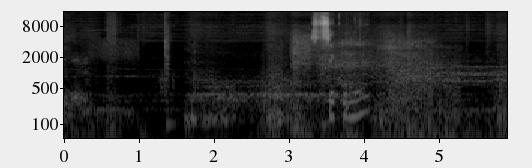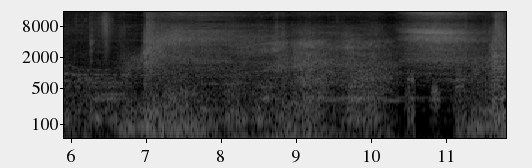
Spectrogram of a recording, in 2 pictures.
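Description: Fire roars in bursts.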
